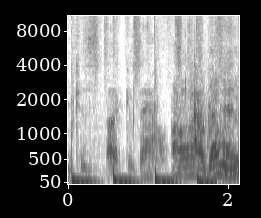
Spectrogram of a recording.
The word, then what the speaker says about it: Cazal: And that's how you got the name Cazal. oh wow, that was And a lot of people call it Cazali or Kazis or whatever back then also, but the real deal is spelled this way,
